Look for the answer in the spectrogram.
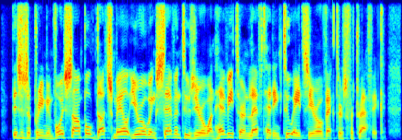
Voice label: Dutch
